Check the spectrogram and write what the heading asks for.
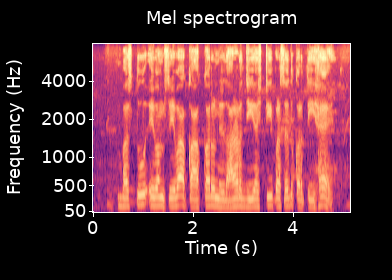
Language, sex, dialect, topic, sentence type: Hindi, male, Kanauji Braj Bhasha, banking, statement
